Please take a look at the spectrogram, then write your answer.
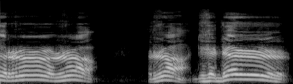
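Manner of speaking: र rolled with the tongue tip, slow and drawn out; flapped r, drawn out; trilled r demo. Shown as a demonstration. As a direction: trill र slowly as in डर. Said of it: "र, र बोलेंगे".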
